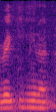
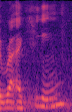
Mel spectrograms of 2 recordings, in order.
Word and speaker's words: Reiki: Whereas another form of therapy is through Reiki, or we would say Reiki. Still can't pronounce it right.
